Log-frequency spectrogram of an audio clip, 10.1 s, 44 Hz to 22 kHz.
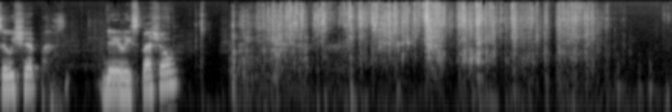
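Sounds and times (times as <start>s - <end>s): foil wrapper crinkling and tearing: 3.6s - 9.2s.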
